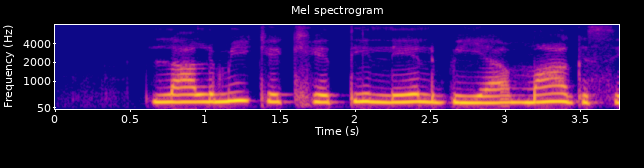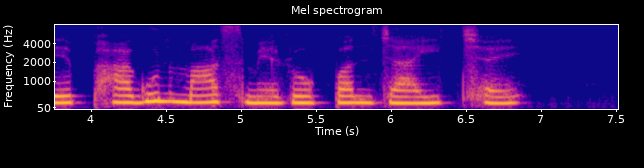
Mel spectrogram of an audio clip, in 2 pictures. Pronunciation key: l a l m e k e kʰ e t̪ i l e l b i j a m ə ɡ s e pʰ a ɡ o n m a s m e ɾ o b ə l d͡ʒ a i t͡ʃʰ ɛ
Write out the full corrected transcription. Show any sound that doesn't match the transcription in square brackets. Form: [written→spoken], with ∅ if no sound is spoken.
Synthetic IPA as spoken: l a l m [e→i] k e kʰ e t̪ i l e l b i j a m [ə→a] ɡ s e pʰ a ɡ [o→u] n m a s m e ɾ o [b→p] ə l d͡ʒ a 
